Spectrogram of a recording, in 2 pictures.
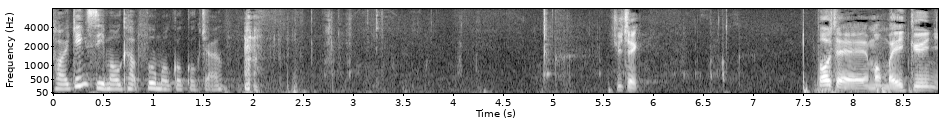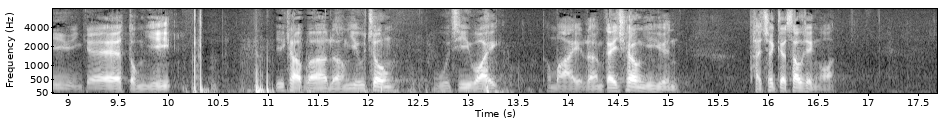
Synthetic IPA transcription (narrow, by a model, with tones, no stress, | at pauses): t̪ʰɔː˨˩jkɪ˥ŋsiː˨mo˨wkʰɐ˨p̚fuː˧mo˨wkʊ˨kʊ˨k̚t͡ʃœ̰ː˨˥ŋ | t͡ʃyː˨˥t͡sɪ˨k̚ | t̪ɔː˥t͡sɛː˨mʊ˨k̚me˨˥jkyː˥njiː˨˧jyː˨˩nkɛː˧t̪ʊ˨˩ŋjiː˨˧ | jiː˨˧kʰɐ˨p̚a˨lœː˨˩ŋjiː˧wt͡sʊ˥ŋwuː˨t͡siː˧wɐ˨˧jt̪ʰʊ˨˩ŋmaː˨˩jlœː˨˩ŋkɐ˧jt͡ʃʰœː˥ŋjiː˨˧jyː˨˩n | t̪ʰɐ˨˩jt͡ʃʰɵ˥t̚kɛː˧sɐ˥wt͡sɪ˨ŋːɔ̰ː˧n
